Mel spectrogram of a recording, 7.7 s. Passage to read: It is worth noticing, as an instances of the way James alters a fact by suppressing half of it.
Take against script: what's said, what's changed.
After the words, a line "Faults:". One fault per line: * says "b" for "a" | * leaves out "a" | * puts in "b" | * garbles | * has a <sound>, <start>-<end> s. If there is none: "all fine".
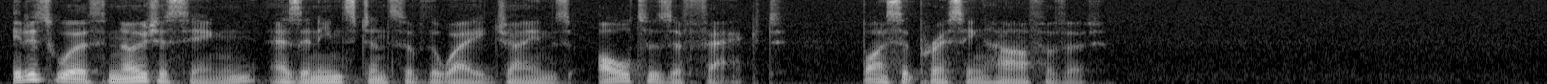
It is worth noticing, as an instance of the way James alters a fact by suppressing half of it.
Faults:
* says "instance" for "instances"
